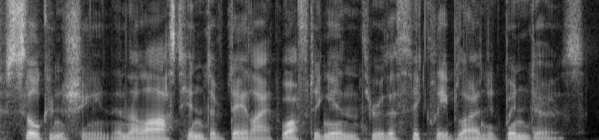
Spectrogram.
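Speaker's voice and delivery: usual speaking voice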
